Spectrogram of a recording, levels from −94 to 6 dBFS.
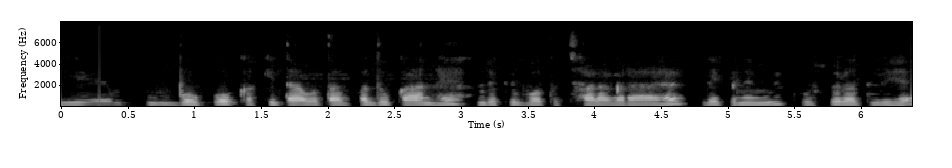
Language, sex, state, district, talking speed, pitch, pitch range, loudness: Hindi, female, Bihar, Purnia, 195 wpm, 170 Hz, 165-175 Hz, -33 LUFS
